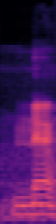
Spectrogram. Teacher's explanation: देखिए वर्ष्य व्यंजन की अगर बात करूं तो ये व्यंजन ऐसे व्यंजन होते हैं, ठीक है, जिनमें जो है हमारी जिह्वा मसूड़ों को स्पर्श करती है, ठीक है। जिह्वा जो है हमारी मसूड़ों को स्पर्श करती है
